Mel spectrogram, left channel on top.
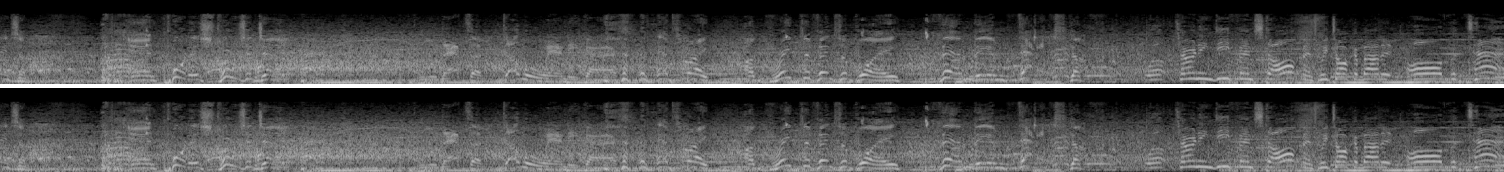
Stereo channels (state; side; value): identical; both; correlation 1.00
